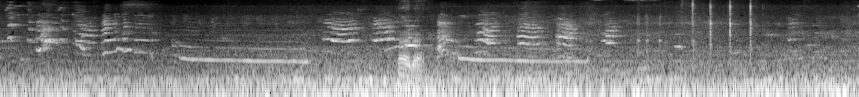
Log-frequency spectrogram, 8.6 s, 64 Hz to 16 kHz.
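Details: Female brindle Phu Quoc Ridgeback puppy, code V03, at a Phu Quoc dog kennel in Saigon during leash training, gives drawn-out steady whines alongside short yelping notes, with a person talking over it.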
